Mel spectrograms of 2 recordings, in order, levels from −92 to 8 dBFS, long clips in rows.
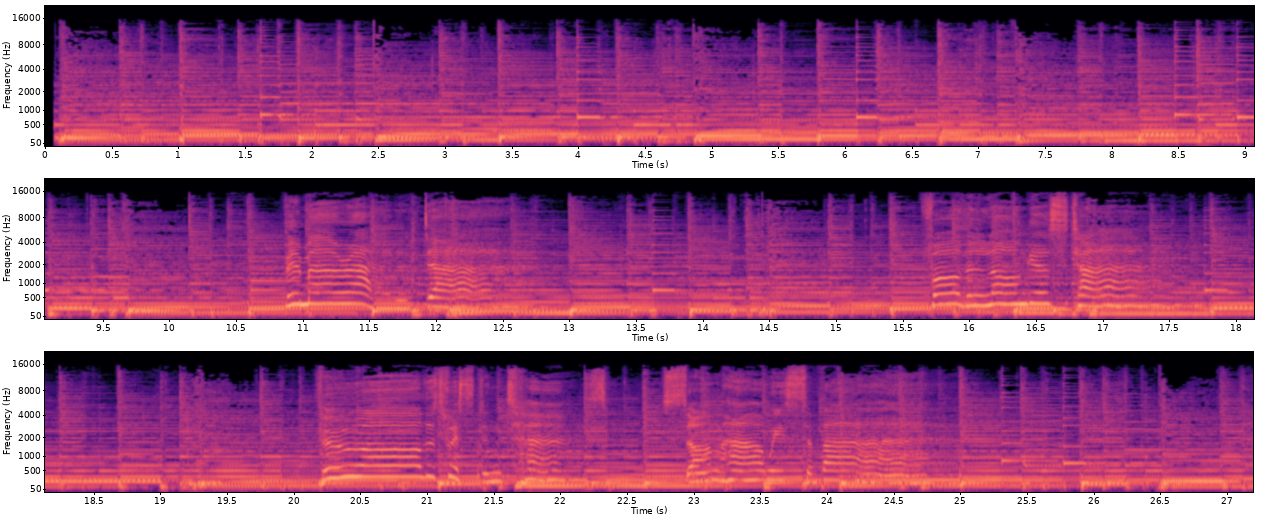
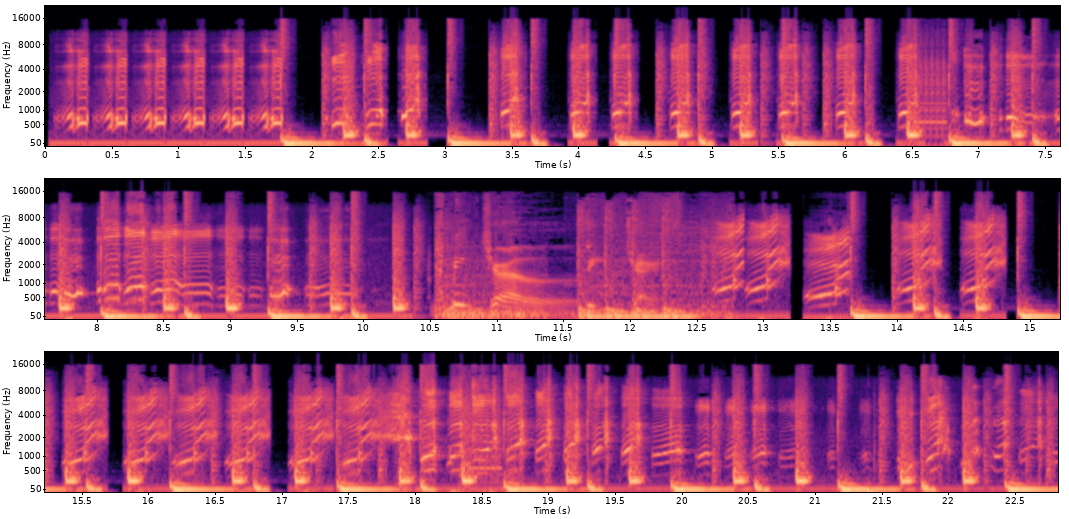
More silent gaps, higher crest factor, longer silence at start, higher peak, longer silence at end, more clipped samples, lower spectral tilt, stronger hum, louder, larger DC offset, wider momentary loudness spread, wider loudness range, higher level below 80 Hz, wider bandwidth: second, none vs 13.21-13.28 s; first, 16 dB vs 10 dB; about the same, 0.05 s vs 0 s; about the same, 0 dBFS vs 0 dBFS; about the same, 0 s vs 0 s; neither; about the same, -4.5 dB/octave vs -3.5 dB/octave; neither; second, -17 LUFS vs -10 LUFS; second, under 0.1% vs 0.5%; about the same, 8 LU vs 6 LU; about the same, 4 LU vs 4 LU; second, -46 dBFS vs -14 dBFS; about the same, 16 kHz vs 16.5 kHz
